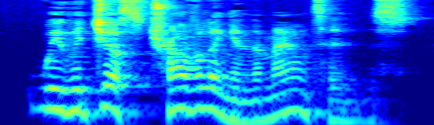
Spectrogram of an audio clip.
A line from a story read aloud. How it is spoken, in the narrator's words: Uncomfortable under his scrutiny, you say quickly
